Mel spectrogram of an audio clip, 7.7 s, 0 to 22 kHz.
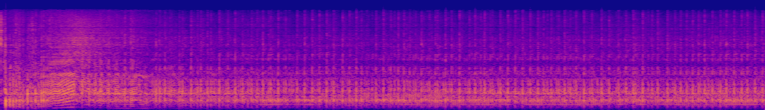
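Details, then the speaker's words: Old pre-1990s two-stroke chainsaw fires after fuel finally reaches the line and screams up to a steady high buzz, holding evenly without stumbling; it runs properly. "Let's see if it'll start back up. Wow. Everyone's good. runs a runner. That didn't need to warm up or anything. That one just kind of started right up."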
